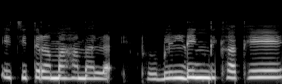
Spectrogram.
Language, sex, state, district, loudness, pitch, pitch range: Chhattisgarhi, female, Chhattisgarh, Raigarh, -12 LUFS, 300 Hz, 285-315 Hz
